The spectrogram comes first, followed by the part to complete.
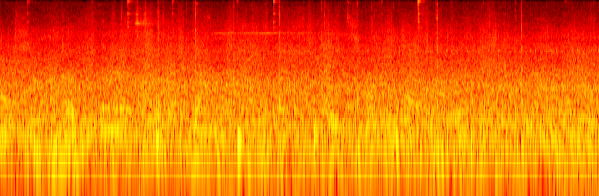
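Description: Street background noise with faint, irregular taps, typical of footsteps on pavement.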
